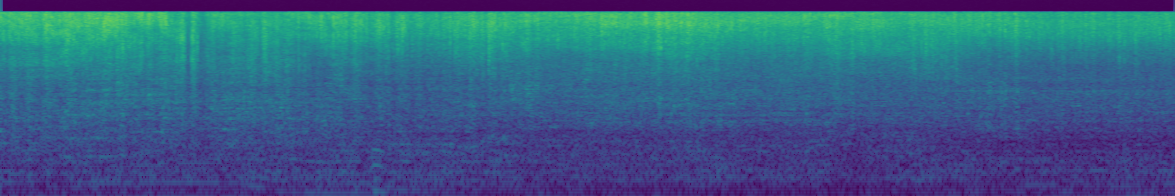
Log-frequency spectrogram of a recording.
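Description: A jet of water from a hose spraying steadily onto a soapy pickup truck bed, splashing off the ribbed metal floor.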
